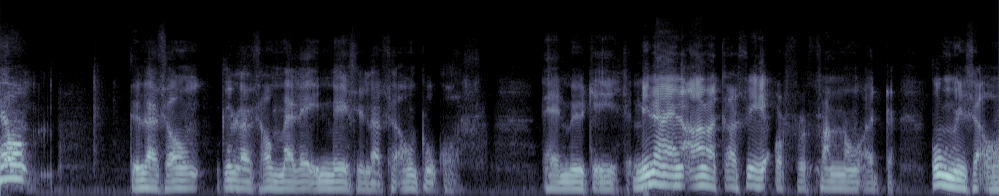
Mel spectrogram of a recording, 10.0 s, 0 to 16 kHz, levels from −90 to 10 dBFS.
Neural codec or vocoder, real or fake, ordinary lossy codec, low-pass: codec, 44.1 kHz, 2.6 kbps, SNAC; fake; none; 14.4 kHz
